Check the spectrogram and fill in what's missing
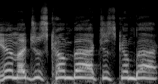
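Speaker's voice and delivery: put-on scream, very high-pitched screaming call. Recalling losing sight of her swimming, the speaker retells calling out: retelling a scream. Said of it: "I'm just screaming and screaming".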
